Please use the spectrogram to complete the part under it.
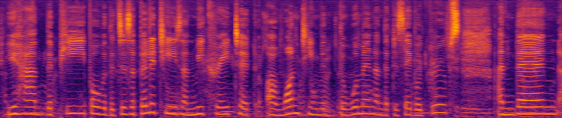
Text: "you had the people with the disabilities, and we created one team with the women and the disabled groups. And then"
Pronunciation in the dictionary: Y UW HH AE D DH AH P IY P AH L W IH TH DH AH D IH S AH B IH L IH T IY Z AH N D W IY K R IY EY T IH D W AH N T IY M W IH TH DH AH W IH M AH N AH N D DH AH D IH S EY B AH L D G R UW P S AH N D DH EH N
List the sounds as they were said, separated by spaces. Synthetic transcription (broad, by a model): Y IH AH D DH AH P IY P AH L W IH DH AH D IH S AH B IH L IH T IY Z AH N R IY K R IY EY T IH D W AH N T IY M W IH DH AH W IH M AH N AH N DH AH D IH S EY B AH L D G R UW P S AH N DH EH N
